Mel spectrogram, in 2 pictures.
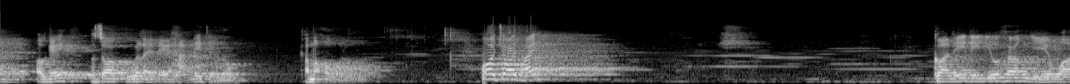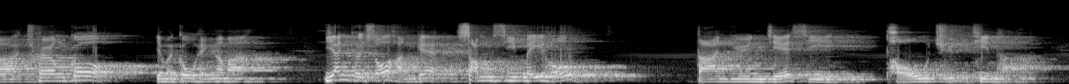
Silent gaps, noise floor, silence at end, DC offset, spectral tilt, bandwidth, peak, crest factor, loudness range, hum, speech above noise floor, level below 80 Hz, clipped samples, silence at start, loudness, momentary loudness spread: none; -48 dBFS; 0 s; under 0.1%; -6 dB/octave; 7.2 kHz; 0 dBFS; 14 dB; 6 LU; none; 35 dB; -56 dBFS; under 0.1%; 0 s; -14 LUFS; 14 LU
